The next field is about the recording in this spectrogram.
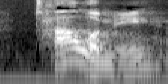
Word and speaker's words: Ptolemy: Ptolemy, and I'll spell that for you too, P-T-O-L-E-M-Y, Ptolemy, the P is silent, became the king of Egypt.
